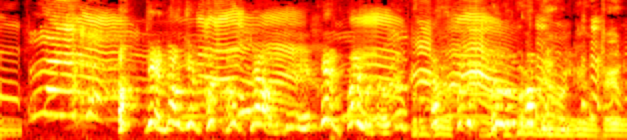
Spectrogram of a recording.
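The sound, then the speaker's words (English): Several toddlers cry and wail over one another in high, strained voices as two of them fight over a rubber ball, a continuous, fairly loud tangle of overlapping sobs and shrieks with some fussy babbling mixed in. “Two of them, two of those toddlers, they're fighting over that rubber ball.”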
